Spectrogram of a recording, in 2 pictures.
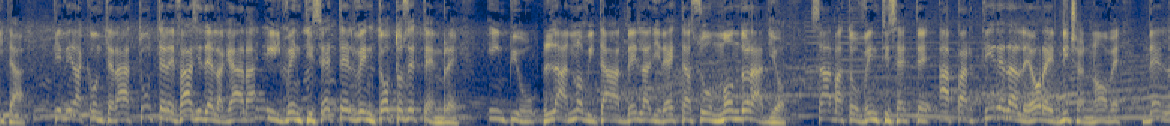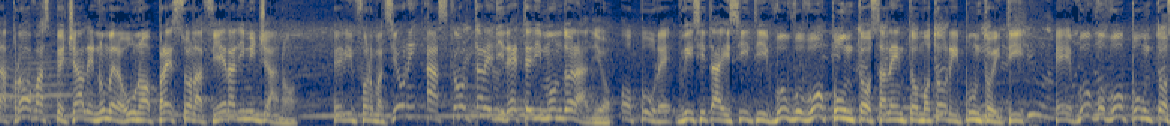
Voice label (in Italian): Spot, Rally; MondoRadio; 4 Comuni 2008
